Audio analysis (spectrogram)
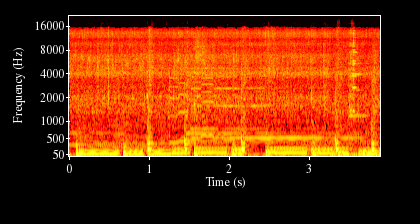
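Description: Tomatoes frying on a hot steel plancha during a full English breakfast cook, a steady close sizzle with repeated soft scraping and tapping strokes throughout.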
